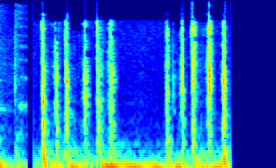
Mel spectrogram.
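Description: Computer keyboard typing sound effect: a quick run of about a dozen key clicks that cuts off suddenly shortly before the end.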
